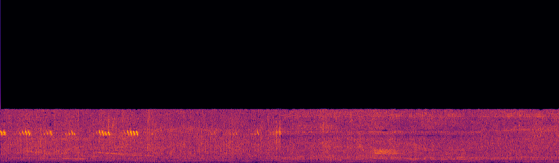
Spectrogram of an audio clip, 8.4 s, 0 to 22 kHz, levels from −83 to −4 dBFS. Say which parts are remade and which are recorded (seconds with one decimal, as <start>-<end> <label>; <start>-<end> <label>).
0.0-4.1 recorded; 4.1-7.2 remade; 7.2-8.4 recorded

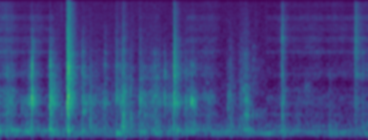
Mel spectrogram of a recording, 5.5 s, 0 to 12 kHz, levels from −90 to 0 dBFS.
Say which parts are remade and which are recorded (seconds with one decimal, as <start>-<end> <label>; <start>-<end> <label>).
0.0-0.8 remade; 0.8-2.8 recorded; 2.8-3.3 remade; 3.3-4.0 recorded; 4.0-5.5 remade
